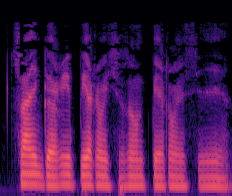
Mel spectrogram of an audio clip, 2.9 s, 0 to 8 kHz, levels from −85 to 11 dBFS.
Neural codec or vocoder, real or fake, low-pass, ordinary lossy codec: none; real; 7.2 kHz; MP3, 24 kbps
